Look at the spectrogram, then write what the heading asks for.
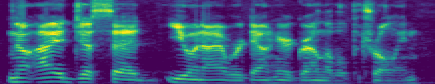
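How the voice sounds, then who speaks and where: A man's voice: on the low side, brisk, sharp tone, a little hiss or hum. A man chatting casually as a player in a tabletop roleplaying game.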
